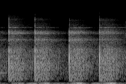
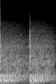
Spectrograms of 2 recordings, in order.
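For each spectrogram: First: Four sharp, bright taps with a quick decay: a ceramic floor tile that sounds solid, not drummy. Second: Two knocks give a low, boomy resonance around 170 Hz: a cement sheet wall sounding hollow.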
